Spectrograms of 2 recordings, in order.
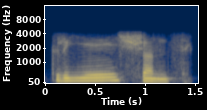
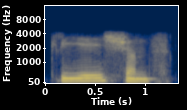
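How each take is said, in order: No difference in how they are said.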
